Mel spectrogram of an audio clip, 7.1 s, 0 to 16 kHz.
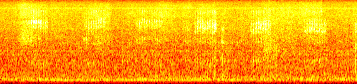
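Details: During a massage on January 31, 2018, 15-and-a-half-year-old cat Dillard keeps up a low droning purr while regular swishing strokes, about one per second, sweep over his fur.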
